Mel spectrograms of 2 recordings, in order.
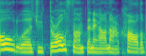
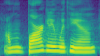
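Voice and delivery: ordinary talk, nothing marked

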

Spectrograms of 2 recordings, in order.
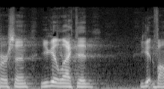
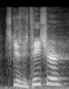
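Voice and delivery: higher and louder second attempt after clearing the throat; firmer retry; 7 semitones higher, 7 dB louder than usual. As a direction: speak up this time, politely insistent. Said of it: "clears throat".

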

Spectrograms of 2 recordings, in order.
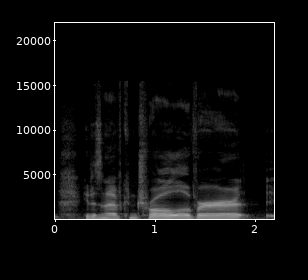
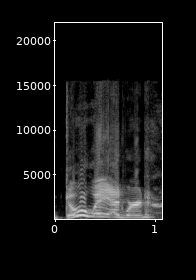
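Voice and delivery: mock yell, louder and higher; all caps yell; 6 semitones higher, 12 dB louder than usual. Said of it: "I just wrote in all caps".

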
